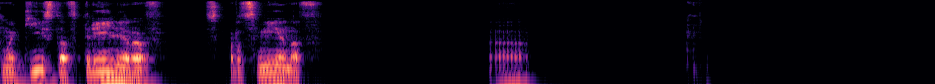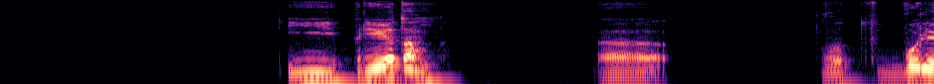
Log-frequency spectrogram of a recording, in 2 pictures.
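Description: A middle-aged man speaks calmly into a nearby microphone, with pauses.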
